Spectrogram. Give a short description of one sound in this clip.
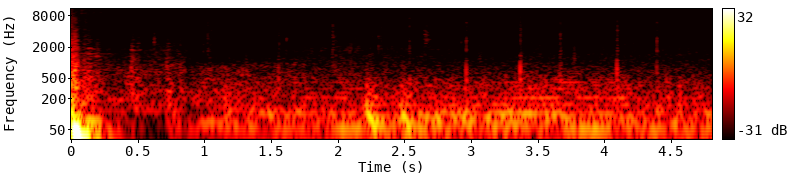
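Footsteps tread on a stone floor.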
